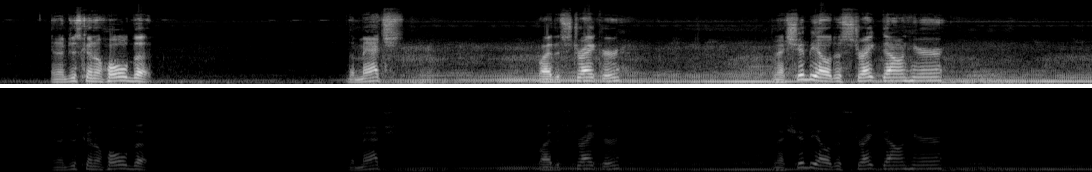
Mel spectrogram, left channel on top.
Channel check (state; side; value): quieter; right; 38.3 dB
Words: and I'm just going to hold the match by the striker, and I should be able to strike down here.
